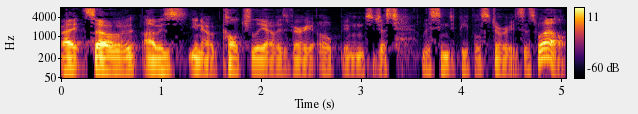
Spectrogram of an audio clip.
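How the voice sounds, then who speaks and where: Fairly quick and fairly even in intonation, a man speaks at a fairly low pitch. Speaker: actor. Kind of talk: casual storytelling. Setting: podcast interview.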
